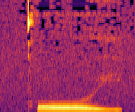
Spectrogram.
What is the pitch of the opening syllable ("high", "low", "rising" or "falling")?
falling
